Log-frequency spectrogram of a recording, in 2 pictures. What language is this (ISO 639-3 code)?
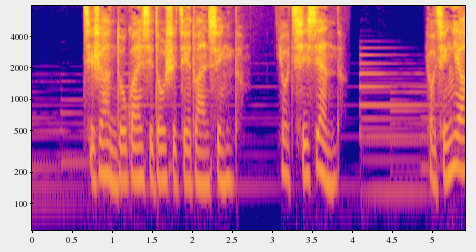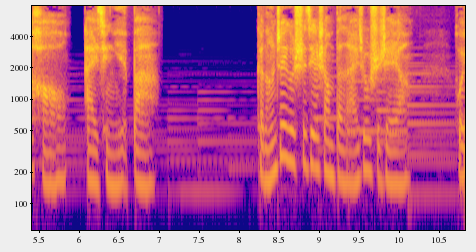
zho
